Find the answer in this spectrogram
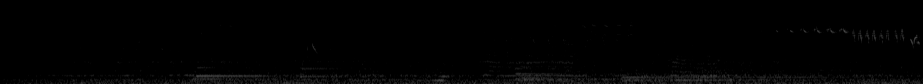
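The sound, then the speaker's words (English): Steady buzzing of several bees among lavender plants, their droning tones rising and falling over a soft outdoor background, with faint bird chirps high above. “The lavender plants are alive with bees and many colorful butterflies.”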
